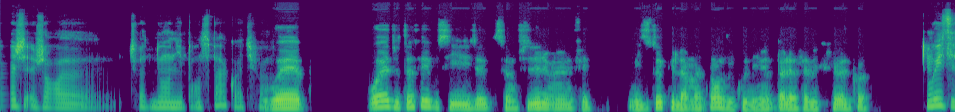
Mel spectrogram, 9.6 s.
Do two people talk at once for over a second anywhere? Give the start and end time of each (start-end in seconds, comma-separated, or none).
none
